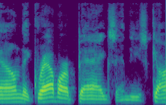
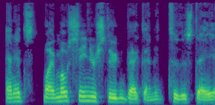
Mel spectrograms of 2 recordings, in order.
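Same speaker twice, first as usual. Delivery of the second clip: usual speaking voice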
